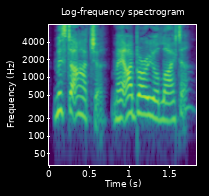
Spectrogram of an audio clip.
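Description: A woman's voice: fairly high pitch, fast talker, fairly bright tone, no room sound, studio quality, voice pushed up. A woman voicing a clever, self-assured schoolgirl detective in a storybook, explaining bluntly and matter-of-factly.

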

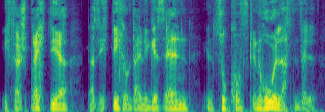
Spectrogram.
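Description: Grumpy forest giant for a fairy tale, read by a man: big, gruff, scornful, on the low side. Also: normal speed, no room sound, studio quality. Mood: grudging. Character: huge, grumpy, sleepy male forest giant, easily fooled.

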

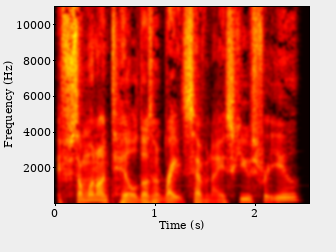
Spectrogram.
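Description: Young man, podcast co-host, casual storytelling, lively intonation, slangy swearing, dry close recording. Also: lowish voice, a little fast, dry recording. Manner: profane, slangy, exaggerating.

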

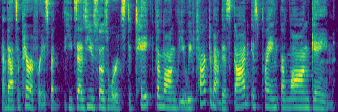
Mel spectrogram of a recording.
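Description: A woman with a hoarse, raw voice, hosting a casual religious podcast and rereading quoted passages for emphasis. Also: fairly low pitch, normal speed, fairly bright tone. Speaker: podcast host.

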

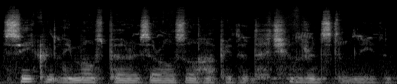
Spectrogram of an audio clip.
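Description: A British man delivers a homily in a fairly low, bright voice. He explains in a reflective, conversational way, dropping in informal asides. There is faint noise behind him. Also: steady tone, moderate pace. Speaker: homily podcast host, deacon. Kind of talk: informal homily, partly scripted.

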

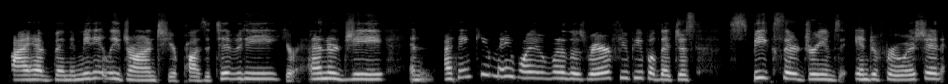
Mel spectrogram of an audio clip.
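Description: A woman's voice: on the high side, no room sound, rough recording. A woman hosting a podcast, reading an upbeat intro and interviewing a guest with enthusiasm. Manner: enthusiastic, warm praise of guest. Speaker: podcast host.

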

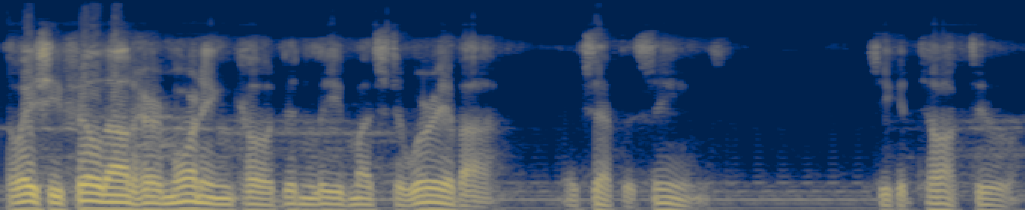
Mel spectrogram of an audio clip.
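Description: An actor playing a streetwise, wisecracking man for hire in 1940s radio noir, terse and deadpan. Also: deep voice, moderate pace, faint music behind, close to an everyday voice. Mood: wry, deadpan. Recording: muffled vintage radio recording.

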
